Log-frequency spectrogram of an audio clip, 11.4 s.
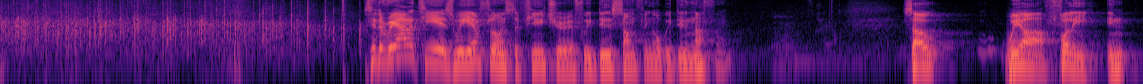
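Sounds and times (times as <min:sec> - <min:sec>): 
audience round of applause: 0:00.0 - 0:03.7
speech: 0:03.7 - 0:07.4, 0:09.1 - 0:11.4.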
